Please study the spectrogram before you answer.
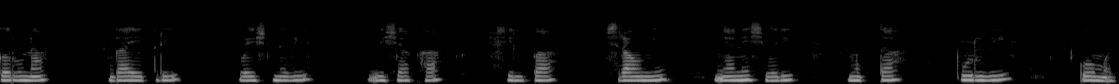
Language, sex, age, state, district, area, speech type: Marathi, female, 45-60, Maharashtra, Hingoli, urban, spontaneous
